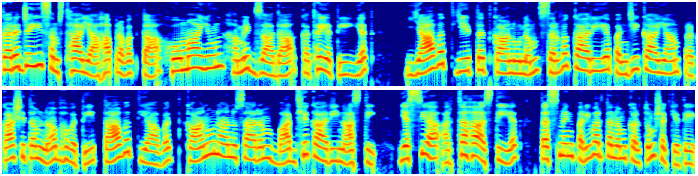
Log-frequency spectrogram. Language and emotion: Sanskrit, neutral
